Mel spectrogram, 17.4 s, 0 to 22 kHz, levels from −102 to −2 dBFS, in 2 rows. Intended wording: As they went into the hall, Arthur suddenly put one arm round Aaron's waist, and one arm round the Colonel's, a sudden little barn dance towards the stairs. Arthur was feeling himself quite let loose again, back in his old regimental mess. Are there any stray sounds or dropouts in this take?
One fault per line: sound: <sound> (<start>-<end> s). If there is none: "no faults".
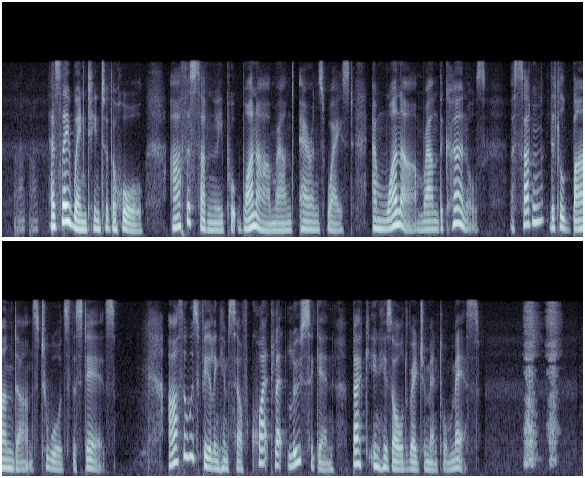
sound: laugh (0.2-0.6 s)
sound: sniff (16.5-17.1 s)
